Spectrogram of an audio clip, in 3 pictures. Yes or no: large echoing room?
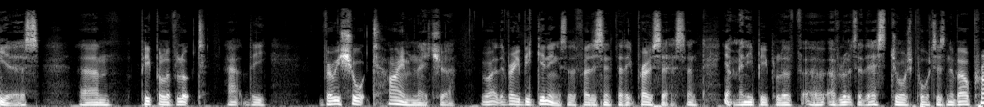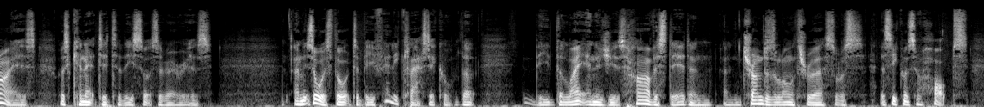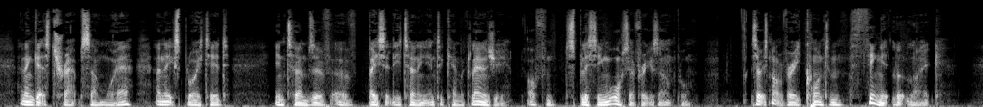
no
